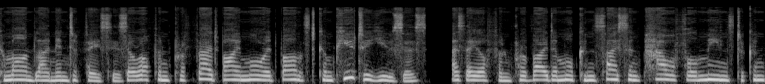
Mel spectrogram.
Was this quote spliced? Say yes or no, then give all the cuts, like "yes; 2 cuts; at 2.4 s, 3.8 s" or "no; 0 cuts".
yes; 1 cut; at 1.0 s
